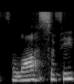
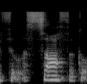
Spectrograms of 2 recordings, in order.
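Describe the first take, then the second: First: Philosophy weighted on LOS; stress on second syllable. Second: Philosophical weighted on SOPH; stress on third syllable. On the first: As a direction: put the strength on LOS in philosophy. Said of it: "that second syllable". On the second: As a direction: put the strength on SOPH in philosophical. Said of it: "to the third syllable". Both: Shown as a demonstration.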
